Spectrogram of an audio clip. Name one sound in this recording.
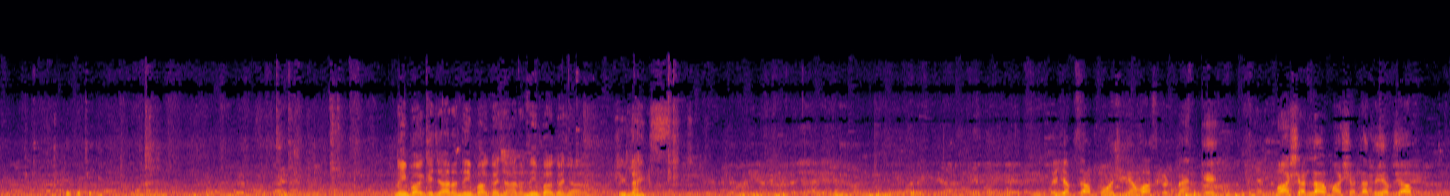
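A crowd chatters in a large, echoing hall.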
